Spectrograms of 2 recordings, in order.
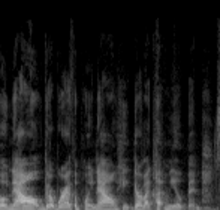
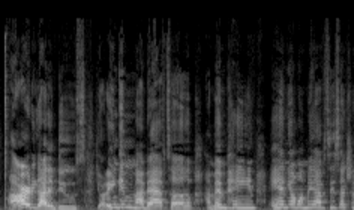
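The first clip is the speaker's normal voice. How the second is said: higher, louder, outraged complaint; indignant rant; 7 semitones higher, 6 dB louder than usual. Retold or imitated. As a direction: vent the outrage, voice climbing. Outraged rant about C-section.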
